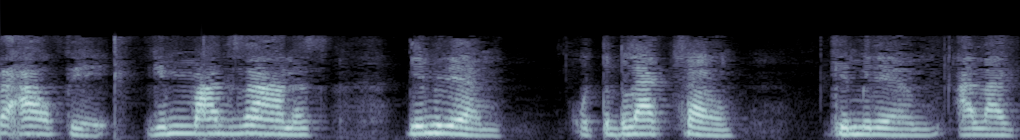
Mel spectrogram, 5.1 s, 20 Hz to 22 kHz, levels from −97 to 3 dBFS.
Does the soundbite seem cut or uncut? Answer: uncut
